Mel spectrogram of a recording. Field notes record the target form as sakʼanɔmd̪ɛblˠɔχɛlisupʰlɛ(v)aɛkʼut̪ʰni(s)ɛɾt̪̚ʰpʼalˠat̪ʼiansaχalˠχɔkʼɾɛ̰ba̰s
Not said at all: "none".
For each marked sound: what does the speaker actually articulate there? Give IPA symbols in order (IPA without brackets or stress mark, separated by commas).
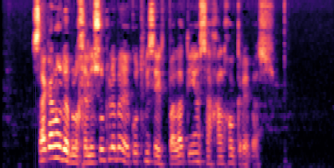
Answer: b, s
